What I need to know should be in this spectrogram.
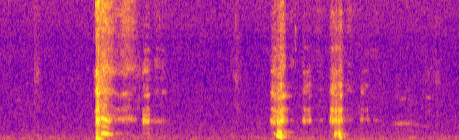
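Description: A man laughs briefly over an online call.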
